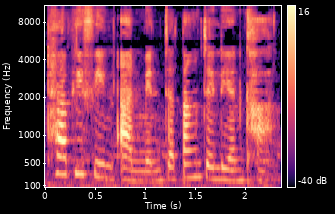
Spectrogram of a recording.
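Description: A woman's voice: medium pitch, expressive, fast talker, bright, forceful tone, faint music behind. A young woman chatting casually on a live stream, reading out viewer comments while packing orders, playful and talkative.

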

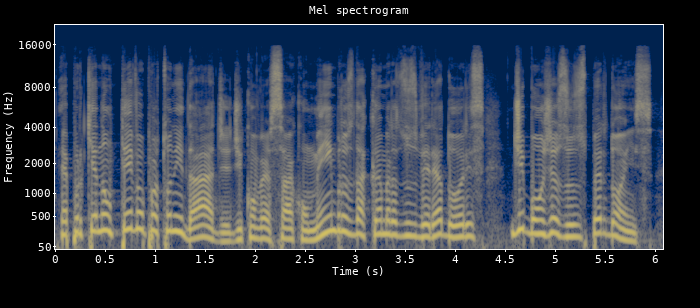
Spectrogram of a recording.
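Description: A man's voice: sits high, animated, normal speed, dark tone. A man reading scripted news narration in an upbeat reporting manner.

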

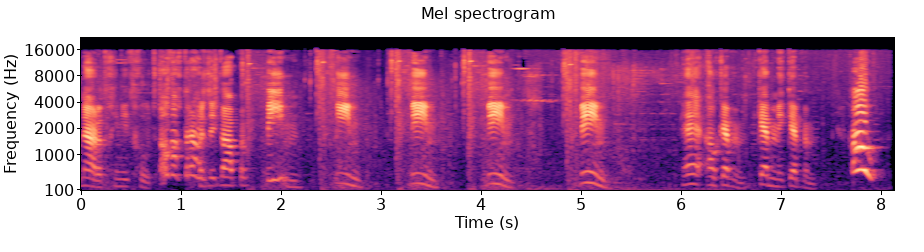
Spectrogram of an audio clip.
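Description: A performer voicing a squeaky, hyper, cartoonish young male gamer, chattering boastfully through gameplay commentary. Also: heavily acted. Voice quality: squeaky, swooping, with sudden high squeals. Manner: excitable, boastful, chatters nonstop at the screen. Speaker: game commentator.

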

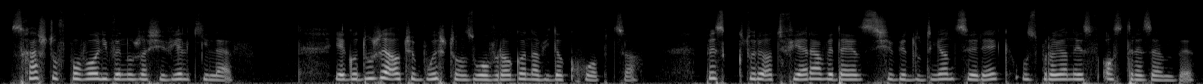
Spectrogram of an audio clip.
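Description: A woman educator reading a children's story aloud in a calm, expressive storytelling manner. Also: a little high, no room sound.

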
